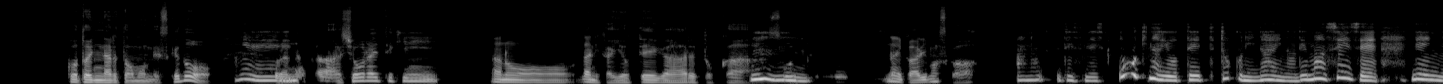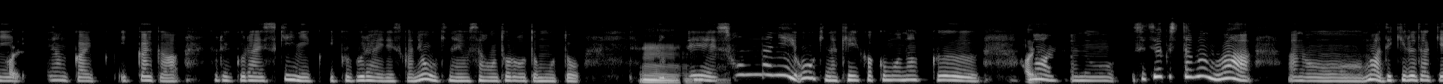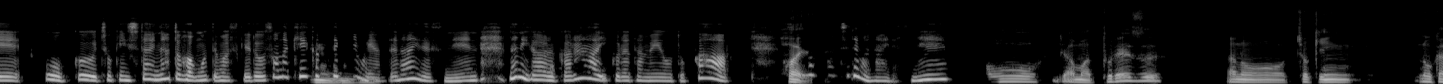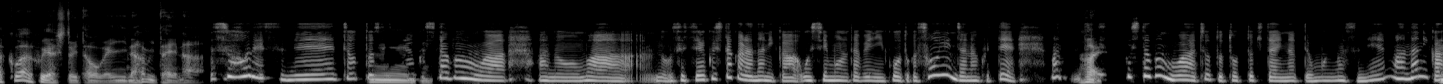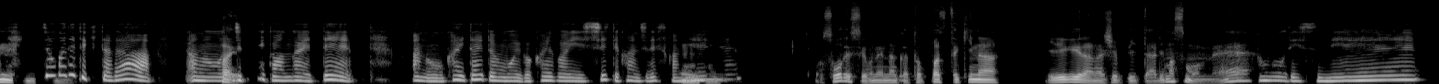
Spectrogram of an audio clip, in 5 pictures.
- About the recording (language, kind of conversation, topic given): Japanese, podcast, 今のうちに節約する派？それとも今楽しむ派？
- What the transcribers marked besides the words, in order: other background noise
